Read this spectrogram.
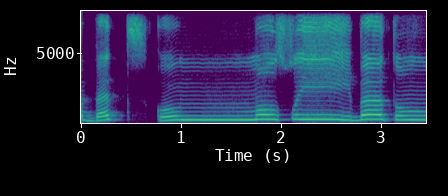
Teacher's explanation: میم ساکن کے بعد میم ادغام کریں گے غنے کے ساتھ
